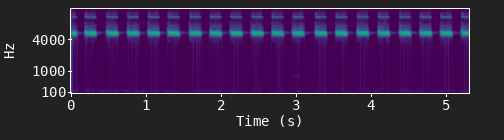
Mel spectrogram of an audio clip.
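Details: Steady chirps of a male cricket, summer evening; each bright, high-pitched pulse lasts a fraction of a second, repeating roughly every third of a second at an even, unchanging rhythm over quiet background.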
